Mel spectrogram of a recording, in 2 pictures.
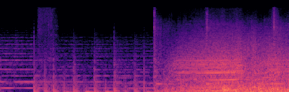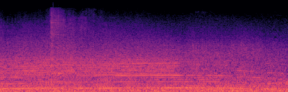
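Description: Race car in Forza Motorsport, first idling with sharp blips of the throttle, then launching into a loud, continuous high-revving run with gear shifts, heard close and alone.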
